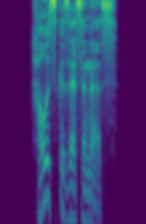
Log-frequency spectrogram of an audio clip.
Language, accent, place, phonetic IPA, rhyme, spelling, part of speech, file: German, Germany, Berlin, [ˈhaʊ̯sɡəˌzɛsənəs], -aʊ̯sɡəzɛsənəs, hausgesessenes, adjective, De-hausgesessenes.ogg
- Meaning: strong/mixed nominative/accusative neuter singular of hausgesessen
